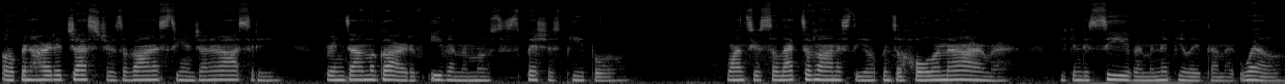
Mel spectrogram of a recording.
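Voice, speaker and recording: Soft-spoken and somewhat breathy, a woman talks at a fairly quick pace in a gentle tone, her medium-pitched voice flat and monotone. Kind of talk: ASMR book reading for sleep and relaxation. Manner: soft, gentle.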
